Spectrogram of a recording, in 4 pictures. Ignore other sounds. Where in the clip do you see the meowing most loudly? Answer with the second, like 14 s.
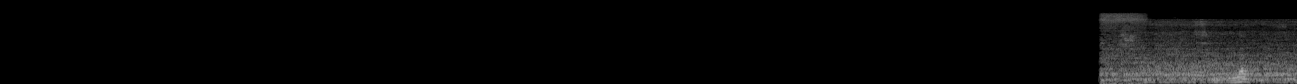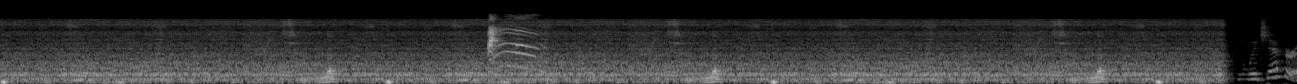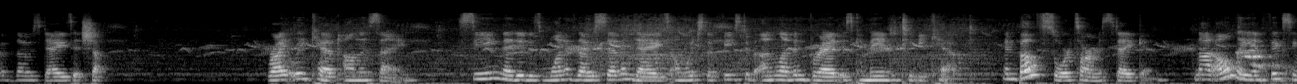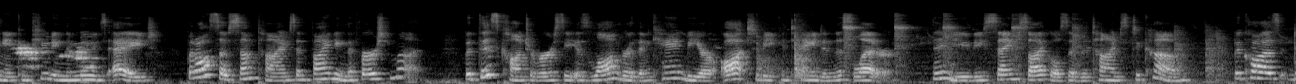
39 s.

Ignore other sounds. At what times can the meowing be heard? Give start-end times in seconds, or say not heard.
17.8-18.4, 38.3-40.0.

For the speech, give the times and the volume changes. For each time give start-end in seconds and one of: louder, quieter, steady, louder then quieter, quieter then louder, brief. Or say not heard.
25.4-26.9 brief
28.6-51.8 steady.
